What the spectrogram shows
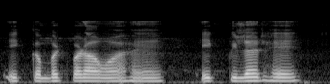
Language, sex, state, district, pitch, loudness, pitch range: Hindi, female, Maharashtra, Mumbai Suburban, 155 Hz, -18 LUFS, 150-160 Hz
